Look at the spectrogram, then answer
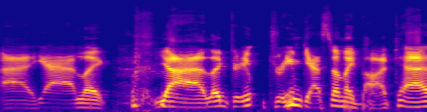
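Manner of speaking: husky voice with a heavy rasp.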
